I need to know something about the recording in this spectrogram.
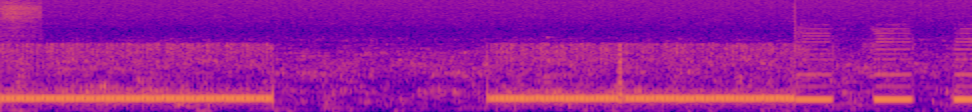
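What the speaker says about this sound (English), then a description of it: "She dials her phone, and to my surprise, it starts ringing" Telephone tone heard over a phone's earpiece after dialing: a steady tone, a pause, the tone again, then a few short repeated beeps, moderately quiet.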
